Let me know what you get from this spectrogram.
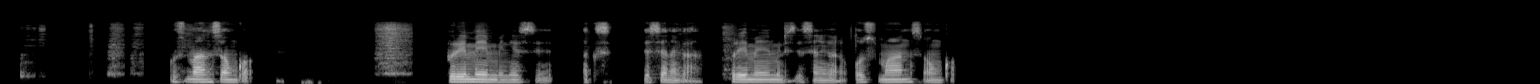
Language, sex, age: Wolof, male, 18-24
